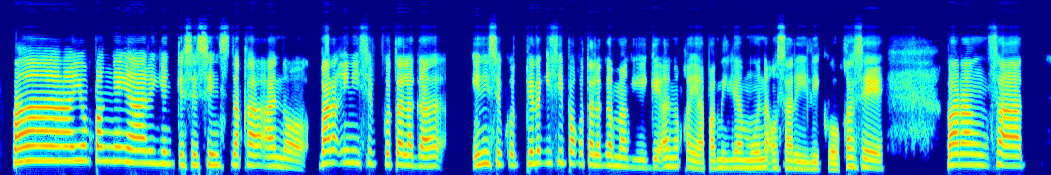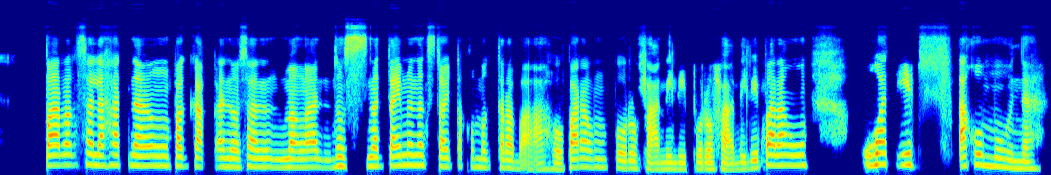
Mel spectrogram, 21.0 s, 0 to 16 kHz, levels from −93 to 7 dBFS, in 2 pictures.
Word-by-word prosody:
Ah, 305 +1 +8
yung 310 +1 +2
pangyayaring 285 -4 +3
yun 240 - -13
kasi 220 -1 -1
since 220 0 0
naka-ano 195 -7 +1
parang 260 +1 +5
inisip 260 -1 -3
ko 230 - -1
talaga, 205 -3 +3 0.3
inisip 235 +3 0
ko, 220 -1 -6
pinag-isipan 255 +1 0
ko 235 - -6
talaga 215 -2 +1
maigi, 175 -4 -3 0.2
ano 185 +1 -1
kaya 155 -6 -1
pamilya 165 +3 -2
muna 165 +2 -1
o 155 - -2
sarili 150 -4 -2
ko. 125 -1 -3
Kasi 175 -3 +2 0.6
parang 220 -1 +3
sa 205 -3 +5 0.8
parang 215 +1 +3
sa 230 -1 -1
lahat 215 0 0
ng 205 -1 -1
pagkak 195 -2 0
ano 180 -1 -2
sa 185 +2 -2
mga 170 -1 -3
dun 195 - -1
s 185 - -1
nag-time 195 +2 0
na 215 - -1
nag-start 185 -3 -4
akong 180 -1 -10
magtrabaho 135 -6 -4
parang 175 0 -2
puro 155 -1 -4
family, 130 -1 -4
puro 135 0 -5
family 135 +3 -3
parang, 215 +2 0 0.6
what 235 +3 +1
if 220 -2 -2 0.4
ako 200 +4 +2
muna. 165 -8 -6
200 Hz, 150 wpm, -23 LUFS, 170-225 Hz, 0.8 s, Ah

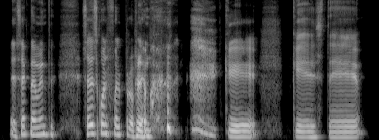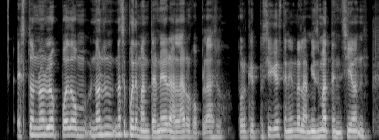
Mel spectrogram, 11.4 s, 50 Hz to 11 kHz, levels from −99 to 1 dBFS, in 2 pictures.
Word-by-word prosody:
Exactamente. 185 +3 -2 0.4
¿Sabes 205 +1 +2
cuál 215 -1 +1
fue 200 -3 -3
el 180 - -9
problema? 150 -2 +2 1.0
que 135 -1 0 0.5
que, 130 -1 -3
este, 125 - -4 0.5
esto 185 - 0
no 175 +1 +3
lo 180 0 +4
puedo, 170 0 +3
no 160 +2 -2
n 185 +1 +1
no 190 - 0
se - - -1
puede 175 -2 +3
mantener 135 0 +3
a 120 - +4
largo 135 +2 0
plazo, 125 +1 -4 0.2
porque 135 0 -4
pues 130 +1 -13
sigues 160 +2 0
teniendo 140 +2 +1
la 130 -3 +2
misma 135 +2 +4
tensión. 130 +2 0
140 Hz, 155 wpm, -25 LUFS, 130-175 Hz, 1.0 s, lo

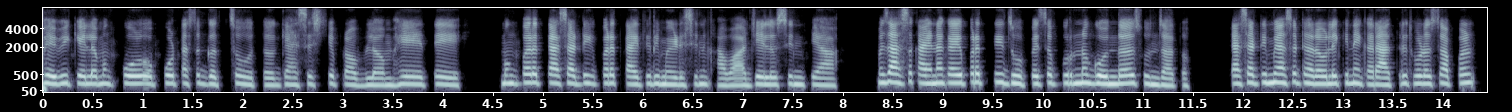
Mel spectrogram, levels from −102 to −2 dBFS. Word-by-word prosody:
Heavy 235 +1 +3
केलं, 230 -2 +2
मग 235 +1 -1
पो 235 -1 +4
पोट 240 -1 -1
असं 240 0 -6
गच्च 215 +1 -4
होतं, 200 -3 -3
गॅसेसचे 215 +2 -4
प्रॉब्लेम, 195 -1 -2
हे, 220 +1 0
ते. 205 0 -2 0.5
मग 245 -1 0
परत 260 0 +3
त्यासाठी 245 -1 +2
काहीतरी 230 -2 -1
मेडिसिन 215 0 -1
खावा, 190 0 -2
जेलोसिन 210 0 0
प्या, 200 -2 -3 0.5
म्हणजे 260 +2 +5
असं 265 +1 +3
काही 245 -1 +4
ना 250 +1 +3
काही. 250 0 +5
परत 275 0 +2
ते 275 - +2
झोपेचं 230 0 0
पूर्ण 245 0 +2
गोंधळच 235 0 +4
होऊन 225 -3 0
जातो. 185 -2 -3 0.4
त्यासाठी 235 +2 +1
मी 265 +1 +5
असं 260 +1 +2
ठरवलं, 230 -1 +3
की 250 - -4
नाही 245 -1 0
का, 215 -1 -2
रात्री 205 +2 +1
थोडंसं 230 0 0
आपण 250 +4 -1
230 Hz, 175 wpm, -24 LUFS, 210-245 Hz, 0.5 s, म्हणजे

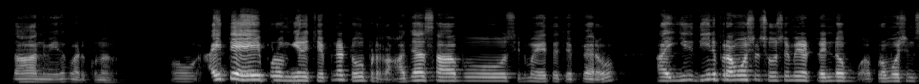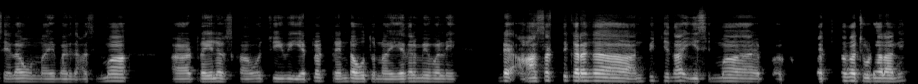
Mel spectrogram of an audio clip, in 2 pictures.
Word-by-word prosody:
దానిమీద 125 -1 -4
పడుకున్నాను. 105 -1 -14 0.6
అవన్ 135 0 -17 0.2
అయితే 240 +3 +7 0.2
ఇప్పుడు 200 -2 -2
మీరు 185 0 +4
చెప్పినట్టు, 185 +3 -1
ఇప్పుడు - - -11
'రాజాసాబు' 175 +1 +1 0.4
సినిమా 150 +1 -14
అయితే 145 0 -8
చెప్పారో 260 - -6 0.5
ఆహ్, 175 - +4
ఇది 210 +1 -7
దీని 230 +3 -1
promotion 215 +1 +3
social 190 +1 -6
media 190 -1 +5
trend 165 +1 -2 0.4
promotions 160 +2 -5
ఎలా 140 +1 -3
ఉన్నాయి? 130 -1 -9
మరి 125 - -7
ఆ - - -8
సినిమా 160 +3 -1 0.6
ఆహ్, 130 0 -1
ట్రైలర్స్ 140 0 -1
కావచ్చు, 135 +2 -9
ఇవి 135 0 -6
ఎట్లా 160 - -5
ట్రెండ్ 135 +2 -5
అవుతున్నాయి? 135 -3 -5
ఏదైనా 145 +2 -4
మిమ్మల్ని 135 -2 -5 0.4
అంటే - - +4 0.2
ఆసక్తికరంగా 175 0 +4 0.3
అనిపించిందా? 165 +3 -5
ఈ - - -2
సినిమా 150 +2 -6 0.5
ఆహ్, - - -14 0.4
కచ్చితంగా 170 +5 +1
చూడాలని. 150 +1 +2
155 Hz, 135 wpm, -24 LUFS, 135-180 Hz, 0.6 s, అయితే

